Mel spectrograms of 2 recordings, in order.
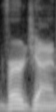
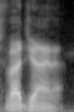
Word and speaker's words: vagina: And it's not virgina, it's vagina. Okay. All right. It's always trouble when they pronounce it virgina.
